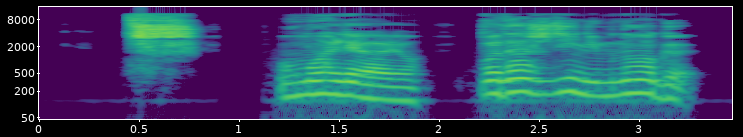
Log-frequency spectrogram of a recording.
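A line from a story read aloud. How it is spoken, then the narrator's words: Urgent hiss. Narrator (Russian): прошипел Иссёрх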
